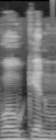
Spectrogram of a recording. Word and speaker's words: Woken: And Woken rhymes with broken.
